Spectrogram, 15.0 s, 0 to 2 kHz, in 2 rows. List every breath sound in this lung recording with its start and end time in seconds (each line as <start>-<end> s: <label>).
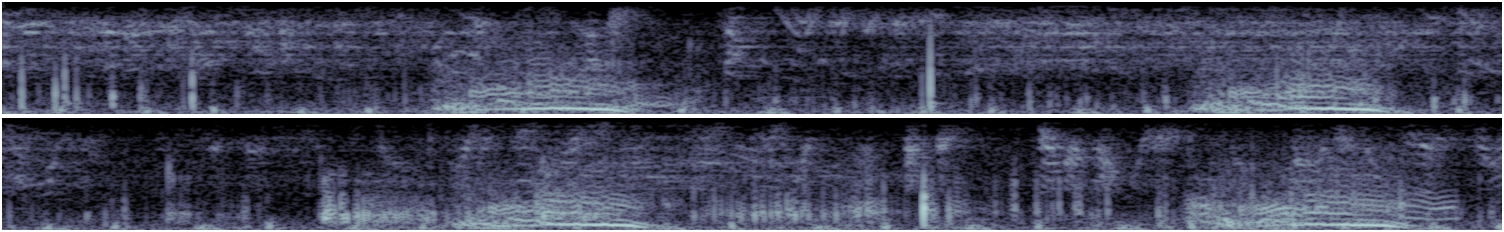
2.03-3.53 s: inhalation
2.03-3.53 s: rhonchi
5.92-7.06 s: inhalation
5.92-7.06 s: rhonchi
9.77-10.91 s: inhalation
9.77-10.91 s: rhonchi
13.72-14.86 s: inhalation
13.72-14.86 s: rhonchi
